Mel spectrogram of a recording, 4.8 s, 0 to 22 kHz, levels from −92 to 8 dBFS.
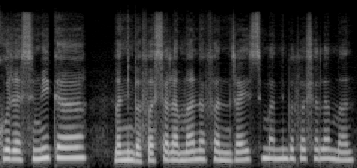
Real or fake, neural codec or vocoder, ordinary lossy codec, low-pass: fake; autoencoder, 48 kHz, 32 numbers a frame, DAC-VAE, trained on Japanese speech; none; 19.8 kHz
